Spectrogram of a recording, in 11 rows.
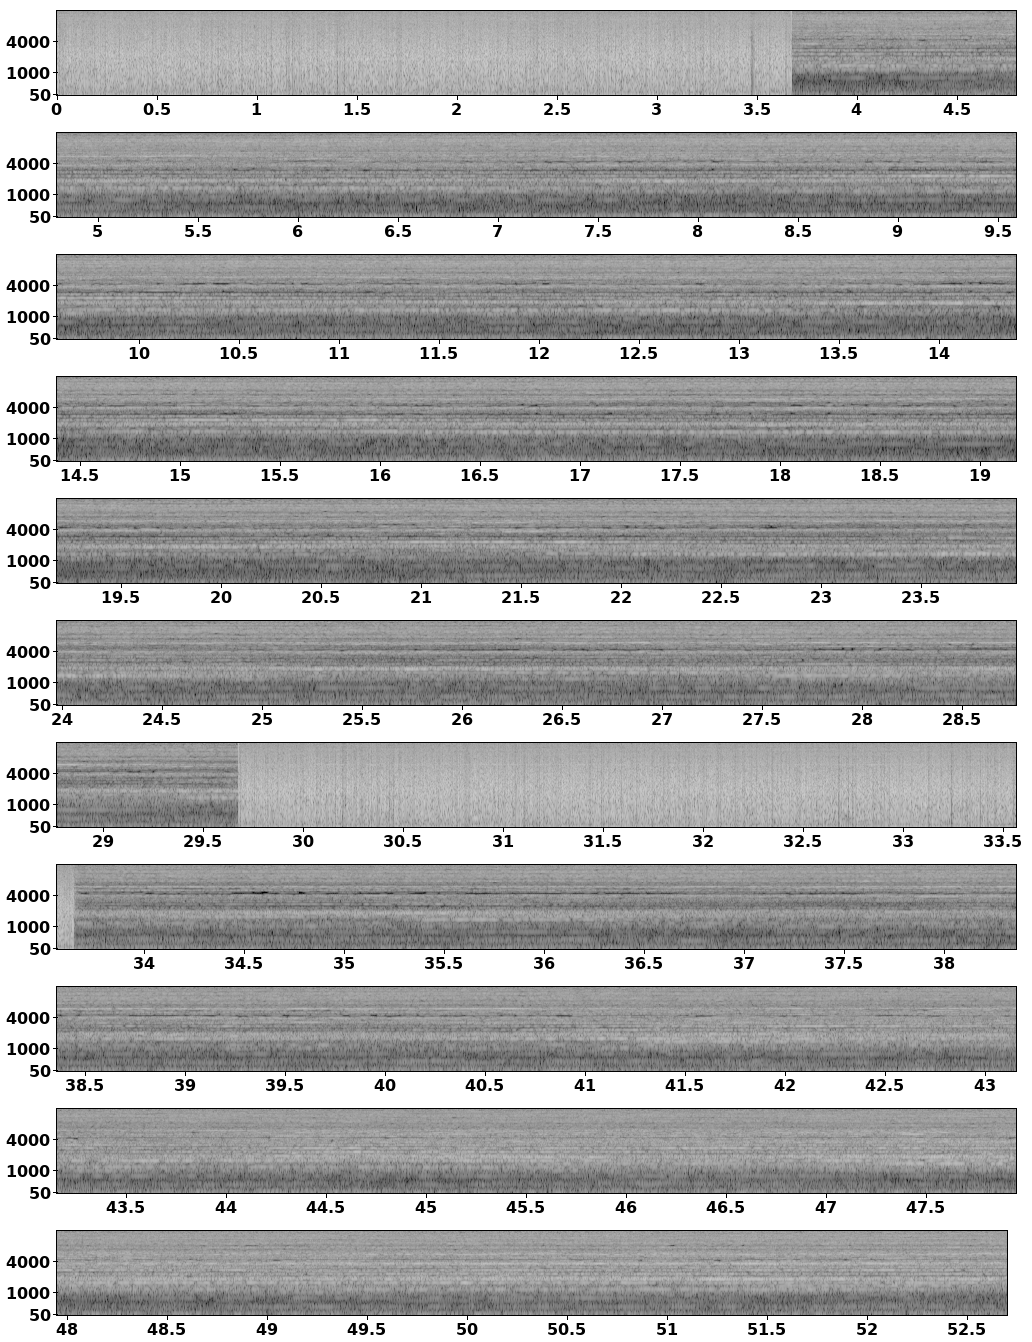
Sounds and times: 0.0s heavily reverberated distortion at random times 3.7s
0.0s slowly evolving dreamy ambient drone pad 52.7s
29.7s heavily reverberated distortion at random times 33.7s

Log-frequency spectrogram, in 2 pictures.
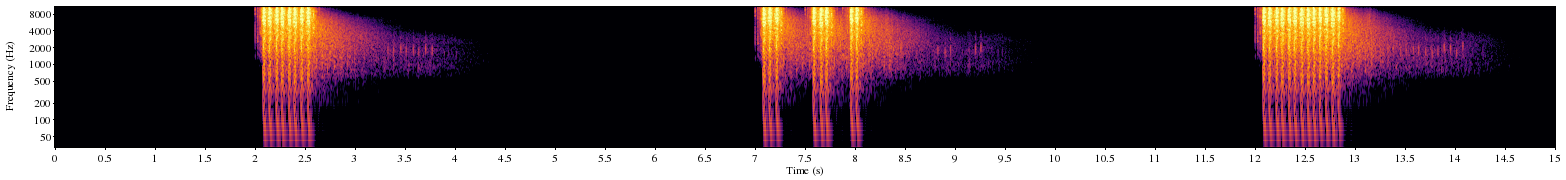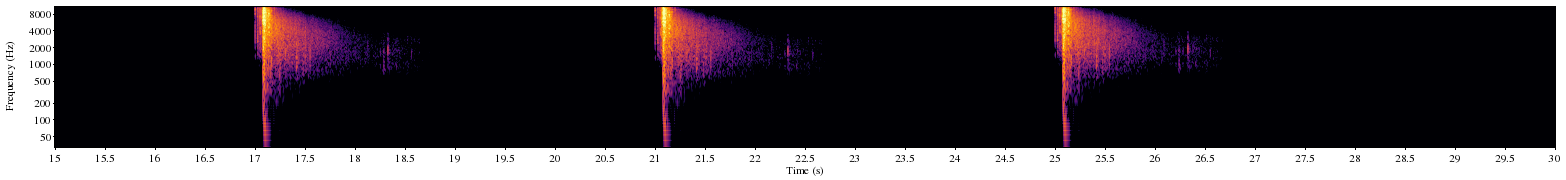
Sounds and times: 2.0s Light machine gun sound with environment reverb 5.2s
7.0s Light machine gun sound with environment reverb 10.7s
12.0s Light machine gun sound with environment reverb 15.3s
17.0s Light machine gun sound with environment reverb 19.6s
21.0s Light machine gun sound with environment reverb 23.7s
25.0s Light machine gun sound with environment reverb 27.5s

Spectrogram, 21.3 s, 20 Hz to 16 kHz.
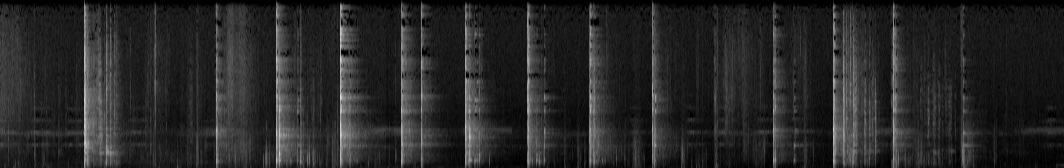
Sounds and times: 1.7s Pick axe striking rocks 2.5s
4.3s Pick axe striking rocks 4.6s
5.4s Pick axe striking rocks 7.4s
8.0s Pick axe striking rocks 9.8s
10.5s Pick axe striking rocks 11.1s
11.7s Pick axe striking rocks 12.4s
13.0s Pick axe striking rocks 13.5s
15.4s Pick axe striking rocks 18.5s
19.2s Pick axe striking rocks 19.6s

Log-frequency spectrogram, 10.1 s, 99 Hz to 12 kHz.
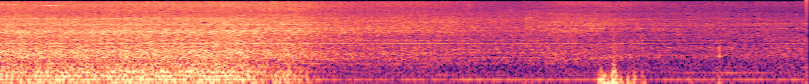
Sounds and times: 0.0s small indoor air fan 10.1s

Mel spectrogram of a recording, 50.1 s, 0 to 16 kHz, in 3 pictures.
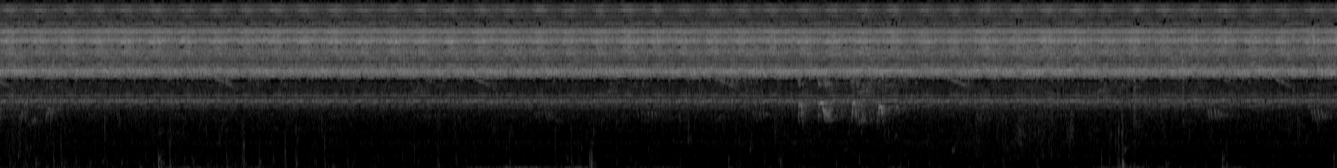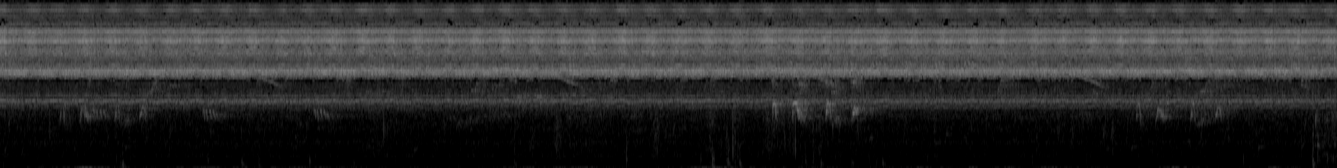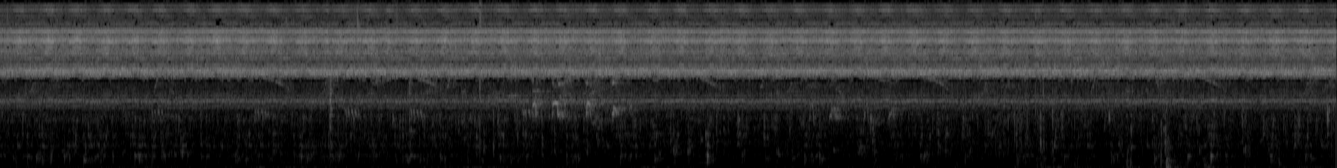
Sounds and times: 0.0s Crickets in forest 50.1s
0.0s frogs 50.1s

